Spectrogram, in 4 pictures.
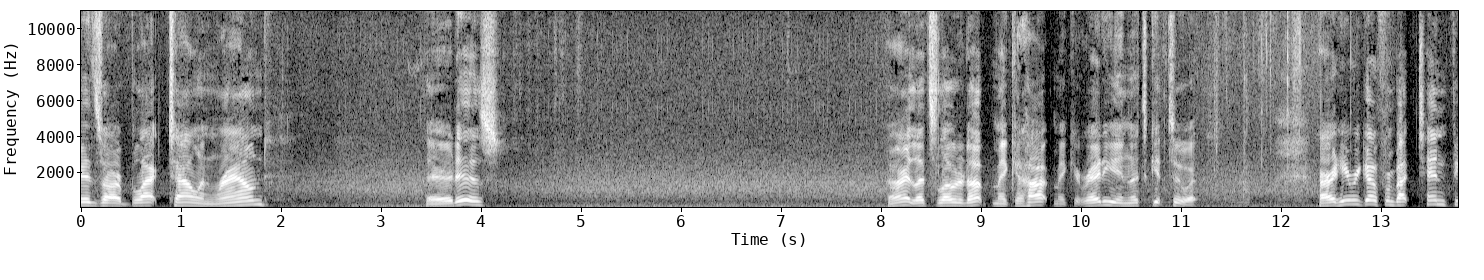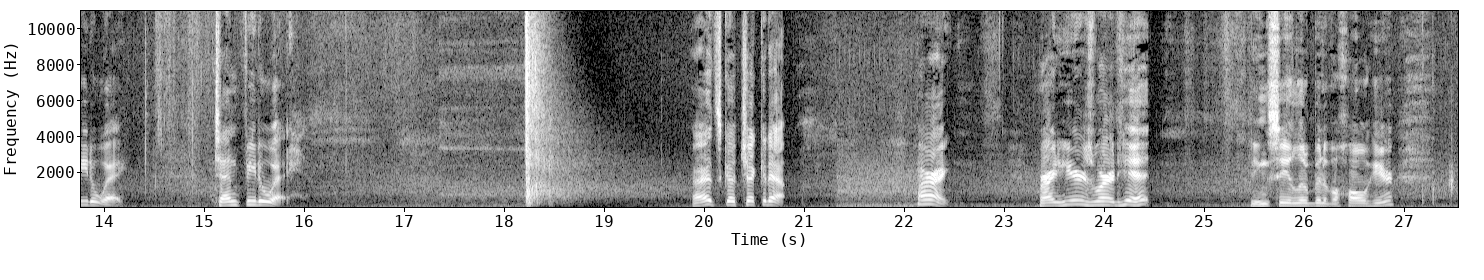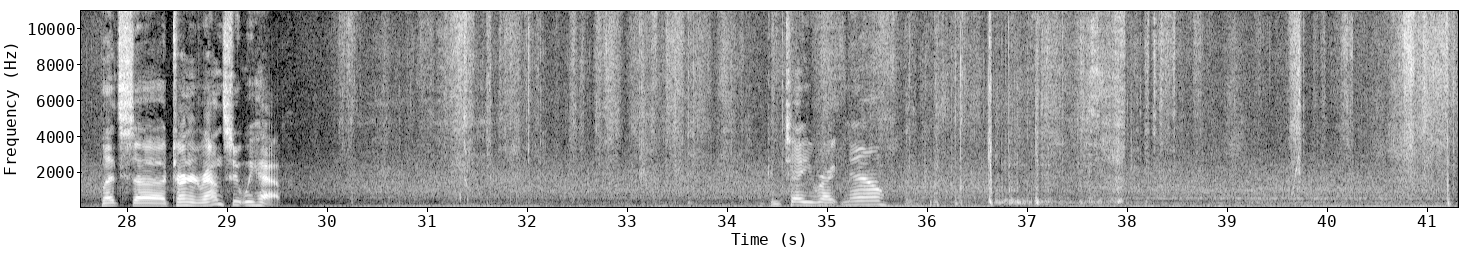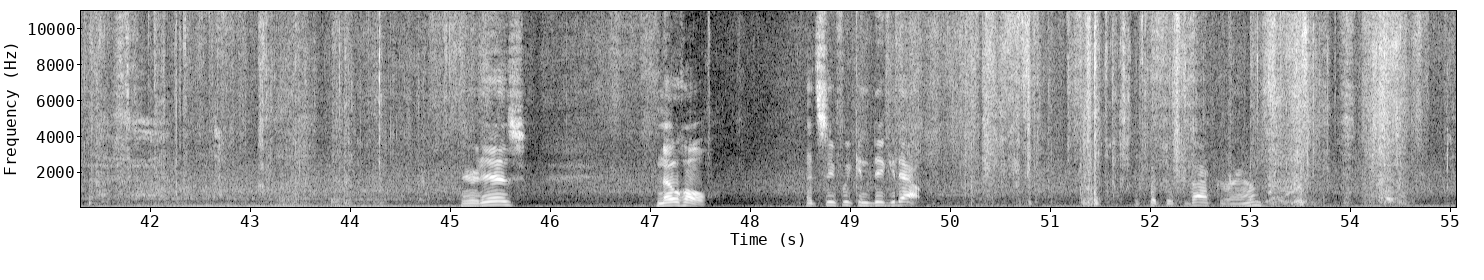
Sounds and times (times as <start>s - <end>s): Speech: 0.0s - 1.9s, 3.4s - 4.2s, 8.0s - 11.2s, 12.4s - 14.2s, 15.1s - 16.0s, 19.9s - 20.9s, 22.1s - 22.5s, 23.4s - 24.5s, 25.5s - 26.9s, 27.8s - 29.6s, 34.4s - 35.6s, 45.1s - 45.8s, 47.0s - 47.6s, 48.6s - 49.8s, 51.9s - 53.3s
Outside, rural or natural: 0.0s - 55.0s.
